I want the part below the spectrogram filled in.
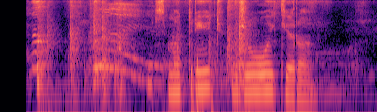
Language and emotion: Russian, sad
